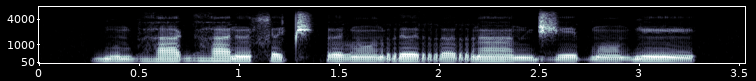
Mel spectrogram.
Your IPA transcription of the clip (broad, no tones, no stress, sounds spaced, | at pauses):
b ə̃ bʱ a ɡʱ a ɾ ə̃ ɬ ə t͡ʃʼ ə l ɔ̃ r ə r ʌ r ã n d͡ʒ e ɓ ɔ̃ ɠ ẽ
